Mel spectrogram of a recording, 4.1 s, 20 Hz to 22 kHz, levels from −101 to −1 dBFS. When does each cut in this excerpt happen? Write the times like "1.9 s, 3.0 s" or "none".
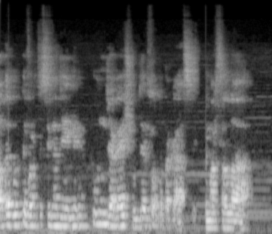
3.1 s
